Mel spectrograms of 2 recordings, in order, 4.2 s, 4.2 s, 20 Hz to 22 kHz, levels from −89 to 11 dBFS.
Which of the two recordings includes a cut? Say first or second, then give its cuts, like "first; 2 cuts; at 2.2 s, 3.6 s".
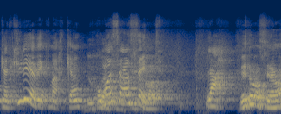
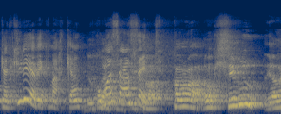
second; 1 cut; at 2.6 s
